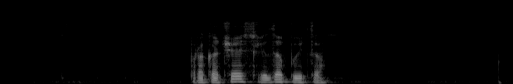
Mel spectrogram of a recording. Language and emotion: Russian, neutral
